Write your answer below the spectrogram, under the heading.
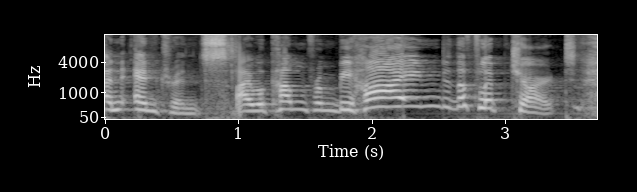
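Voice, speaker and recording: Noticeable background noise sits behind the speaker. She is a woman with a high pitch. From Canada, Toronto. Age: 50s. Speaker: motivational speaker. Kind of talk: motivational talk to audience. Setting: stage with audience. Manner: animated.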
